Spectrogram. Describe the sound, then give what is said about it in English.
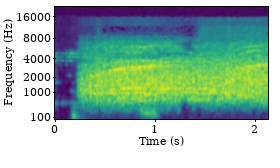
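Hand clapping that starts abruptly and continues as a dense, steady roar of applause for about two seconds, loud and even throughout, with no voices. “Goddamn, I'm going to clap for myself.”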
